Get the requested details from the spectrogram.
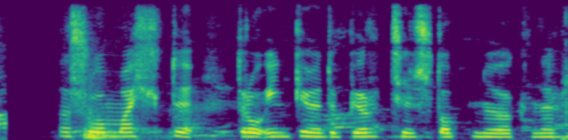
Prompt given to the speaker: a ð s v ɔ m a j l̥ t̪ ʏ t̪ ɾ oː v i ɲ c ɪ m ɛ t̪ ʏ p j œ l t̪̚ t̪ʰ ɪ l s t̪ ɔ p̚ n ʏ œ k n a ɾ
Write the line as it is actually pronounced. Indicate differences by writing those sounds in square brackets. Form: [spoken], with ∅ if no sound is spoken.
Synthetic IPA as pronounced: a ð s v ɔ m a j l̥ t̪ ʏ t̪ ɾ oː [w] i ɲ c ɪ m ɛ t̪ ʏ p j œ [ɾ] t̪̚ t̪ʰ ɪ l s t̪ ɔ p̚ n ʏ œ k n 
